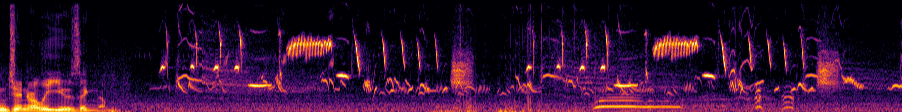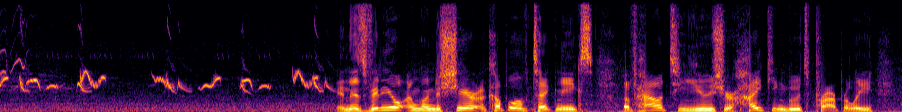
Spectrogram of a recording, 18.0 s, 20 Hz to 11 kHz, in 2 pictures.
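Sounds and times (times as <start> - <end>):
songbirds chirping and singing: 1.4 - 12.6.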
